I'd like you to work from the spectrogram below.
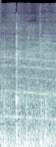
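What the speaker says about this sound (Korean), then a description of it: "여기저기서 이제 폭죽을 터뜨리기 시작을 합니다." Firecrackers going off around a Malaysian Chinese neighbourhood at midnight on the ninth day of Chinese New Year, a dense continuous crackle with a couple of sharper pops, loud and enveloping.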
